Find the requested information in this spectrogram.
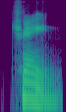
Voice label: "chain", American

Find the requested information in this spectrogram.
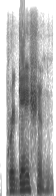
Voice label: "purgation", American

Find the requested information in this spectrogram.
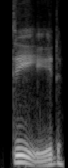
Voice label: "deed", American

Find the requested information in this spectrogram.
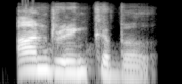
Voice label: "undrinkable", Indian

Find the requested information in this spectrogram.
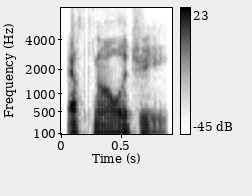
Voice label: "ethnology", American

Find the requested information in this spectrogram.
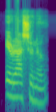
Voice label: "irrational", Indian

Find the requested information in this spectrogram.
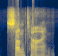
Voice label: "sometime", American

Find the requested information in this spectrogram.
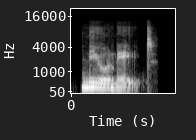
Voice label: "neonate", Indian

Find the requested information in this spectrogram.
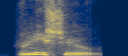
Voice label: "reissue", Indian

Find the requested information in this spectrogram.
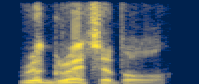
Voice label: "regrettable", British

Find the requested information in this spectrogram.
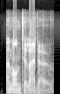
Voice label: "amontillado", British

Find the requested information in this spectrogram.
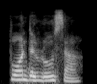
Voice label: "ponderosa", Indian; Dictionary

